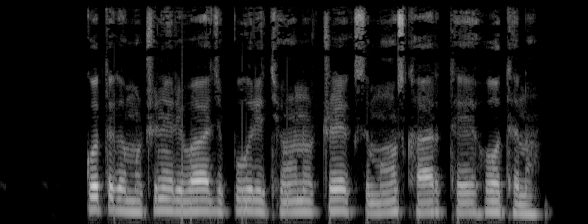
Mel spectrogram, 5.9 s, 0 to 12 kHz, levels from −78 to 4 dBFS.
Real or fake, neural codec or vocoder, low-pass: real; none; 10.8 kHz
